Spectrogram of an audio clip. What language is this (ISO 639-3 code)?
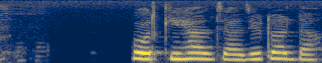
pan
